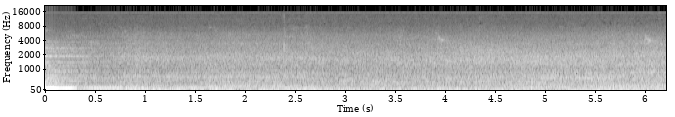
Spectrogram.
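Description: Choral music cuts off in the first moment. After that comes a steady, low outdoor background rumble with no distinct events.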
